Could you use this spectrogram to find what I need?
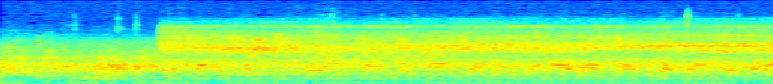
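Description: A twin-engine jet fighter roars with its afterburner lit on a runway.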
